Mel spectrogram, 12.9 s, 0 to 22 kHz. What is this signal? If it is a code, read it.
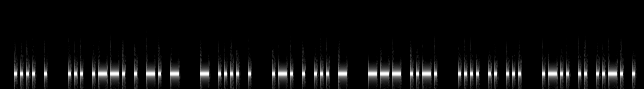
Morse code, heard as a keyed tone, about 20 wpm, 700 Hz. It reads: HE SPENT THE REST OF HIS LIFE
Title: Sentences with 5-Word Phrases - Spoken Beginning - 20wpm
